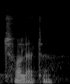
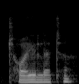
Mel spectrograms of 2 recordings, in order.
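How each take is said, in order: First: The 'oi' is said the French way, like 'wa'. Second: The 'oi' is read with plain German vowels. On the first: "we usually French it up and say" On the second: "generally, you would be absolutely correct that German words with O I are"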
